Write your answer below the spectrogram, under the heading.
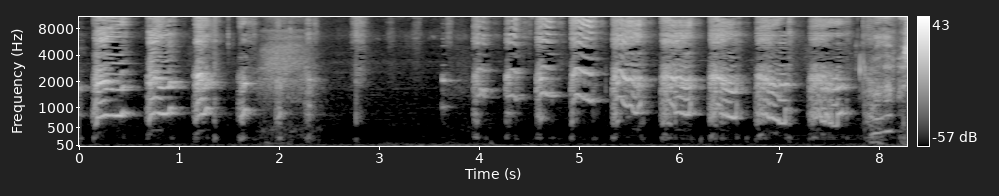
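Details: A French Bulldog puppy named Bonnie, unhappy at being put in a box in the morning while her pen is cleaned out, gives a string of short, yelping howls in rapid bursts of protest.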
